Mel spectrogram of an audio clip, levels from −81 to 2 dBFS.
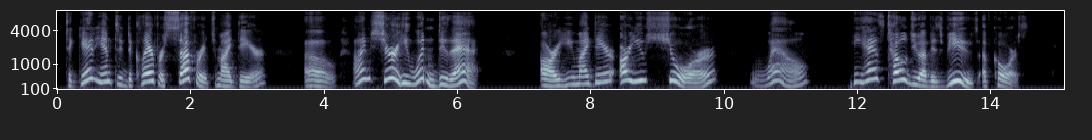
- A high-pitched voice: Yes, high, 235 Hz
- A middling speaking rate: No, slow, 130 wpm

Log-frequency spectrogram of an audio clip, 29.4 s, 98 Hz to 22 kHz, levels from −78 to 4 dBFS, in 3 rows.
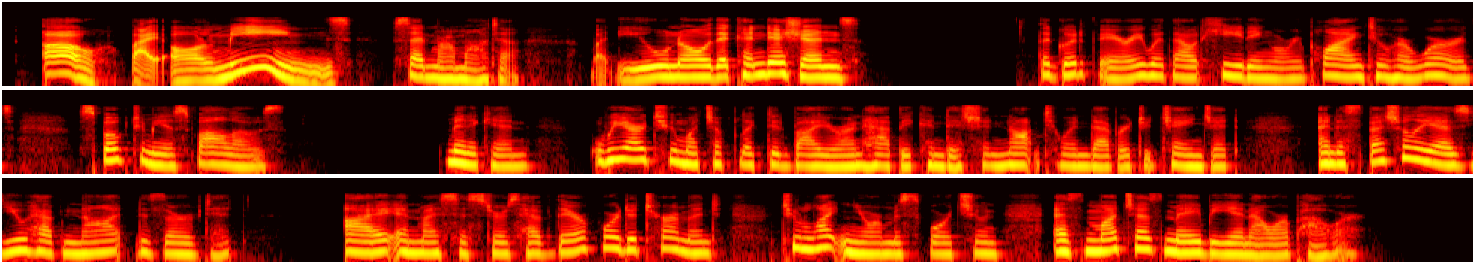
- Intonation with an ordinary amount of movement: Yes, average, 3.1 semitones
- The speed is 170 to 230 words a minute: No, average, 140 wpm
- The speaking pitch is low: No, medium, 180 Hz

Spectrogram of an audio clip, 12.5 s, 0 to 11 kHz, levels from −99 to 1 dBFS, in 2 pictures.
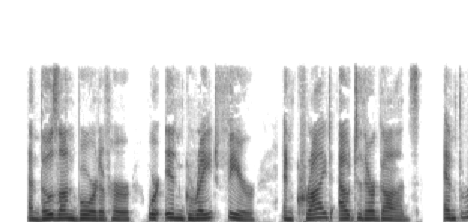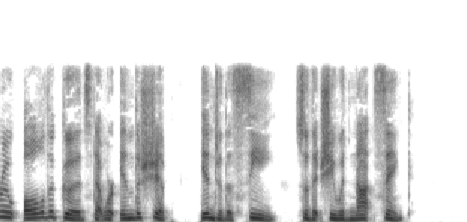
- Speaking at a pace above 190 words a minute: No, average, 175 wpm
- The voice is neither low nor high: No, high, 200 Hz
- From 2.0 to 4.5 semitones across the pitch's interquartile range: Yes, average, 3.0 semitones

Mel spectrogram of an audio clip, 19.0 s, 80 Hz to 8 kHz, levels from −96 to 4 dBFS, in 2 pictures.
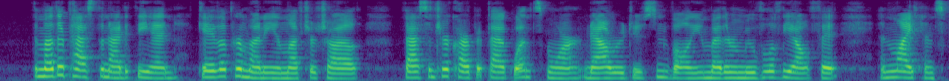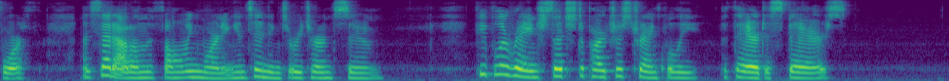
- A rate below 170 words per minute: No, average, 175 wpm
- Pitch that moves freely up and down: No, average, 3.2 semitones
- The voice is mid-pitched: No, high, 205 Hz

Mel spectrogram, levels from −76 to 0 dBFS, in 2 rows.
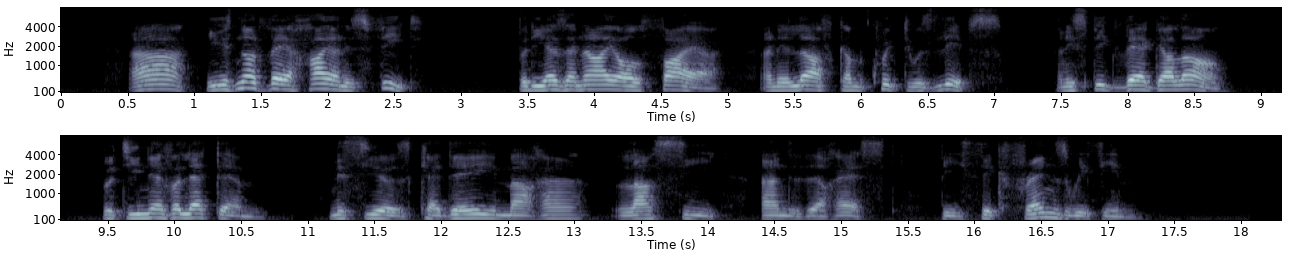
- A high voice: No, low, 135 Hz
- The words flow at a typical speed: Yes, average, 150 wpm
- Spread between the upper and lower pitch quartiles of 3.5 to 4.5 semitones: Yes, average, 4.2 semitones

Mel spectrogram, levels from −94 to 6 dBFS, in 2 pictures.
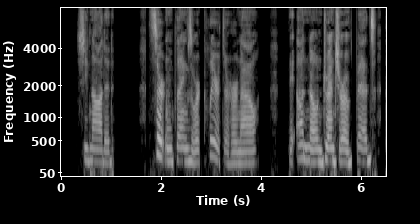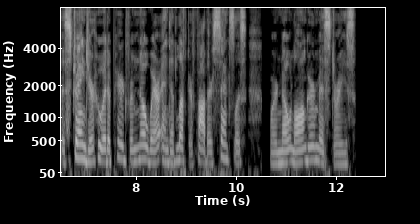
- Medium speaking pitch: Yes, medium, 180 Hz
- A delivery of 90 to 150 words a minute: Yes, average, 145 wpm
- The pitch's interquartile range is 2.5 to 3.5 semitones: Yes, average, 3.1 semitones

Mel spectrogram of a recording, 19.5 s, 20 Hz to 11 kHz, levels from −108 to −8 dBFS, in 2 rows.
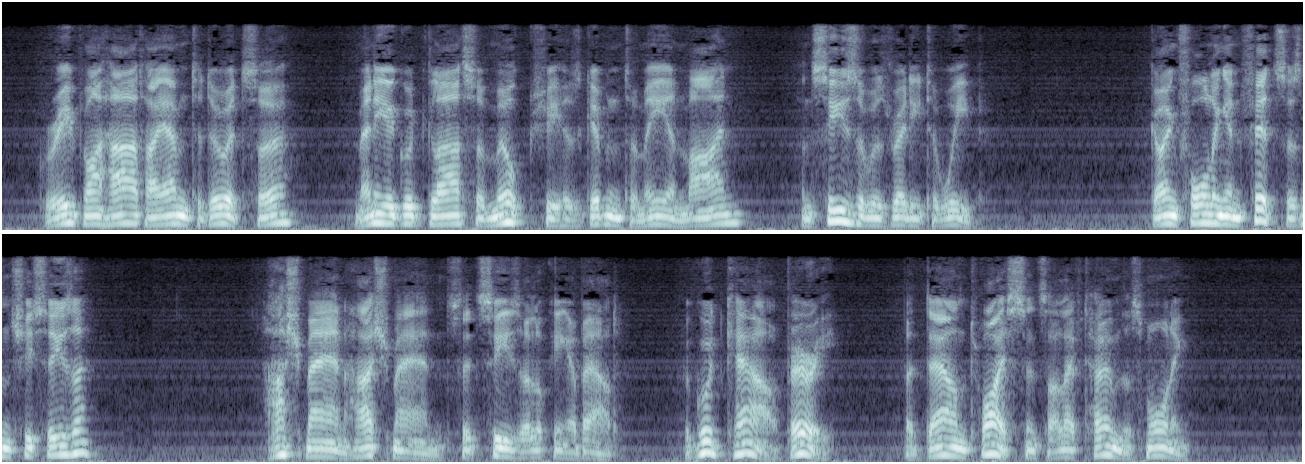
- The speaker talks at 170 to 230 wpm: Yes, average, 175 wpm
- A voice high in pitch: No, low, 115 Hz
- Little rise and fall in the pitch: No, average, 3.7 semitones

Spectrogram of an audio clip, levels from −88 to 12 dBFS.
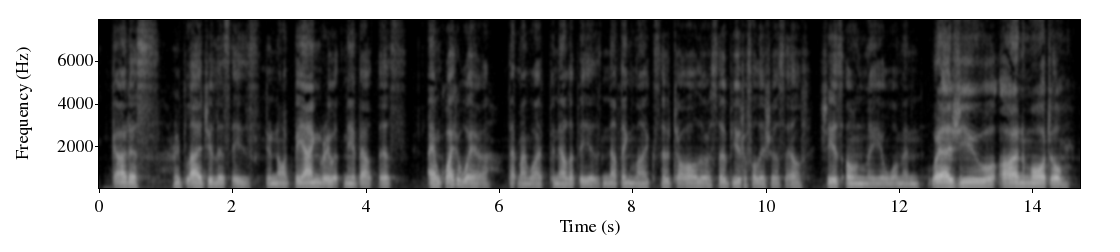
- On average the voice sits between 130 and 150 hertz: Yes, medium, 140 Hz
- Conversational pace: Yes, average, 160 wpm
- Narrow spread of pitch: Yes, narrow, 2.1 semitones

